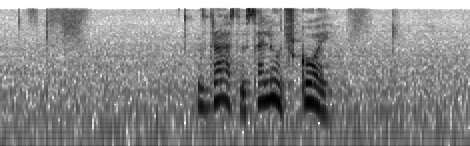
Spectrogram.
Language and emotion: Russian, positive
